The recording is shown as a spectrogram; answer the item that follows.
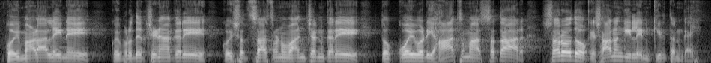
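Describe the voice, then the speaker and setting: A man's voice: mid-range voice, normal speed, pushed and bright, clear, resonant tone, big-room sound. A man giving a devotional sermon, folksy and conversational, acting out listeners' complaints and asking if they follow. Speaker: swami giving morning katha. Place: temple hall.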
